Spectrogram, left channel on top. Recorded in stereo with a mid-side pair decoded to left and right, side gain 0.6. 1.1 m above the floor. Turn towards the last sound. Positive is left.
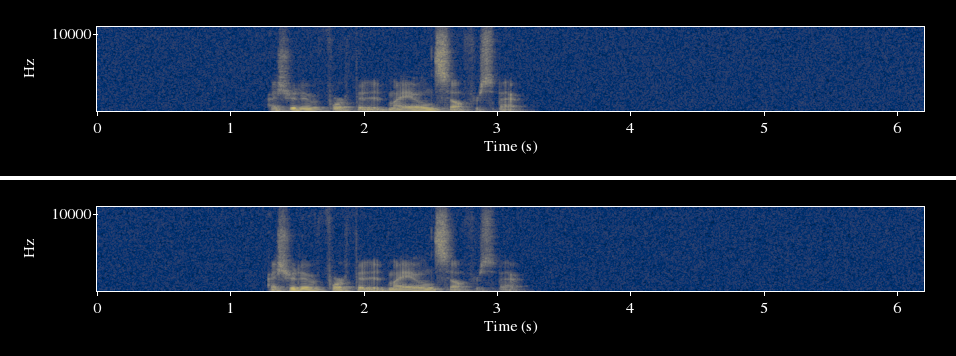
turn(degrees=50)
